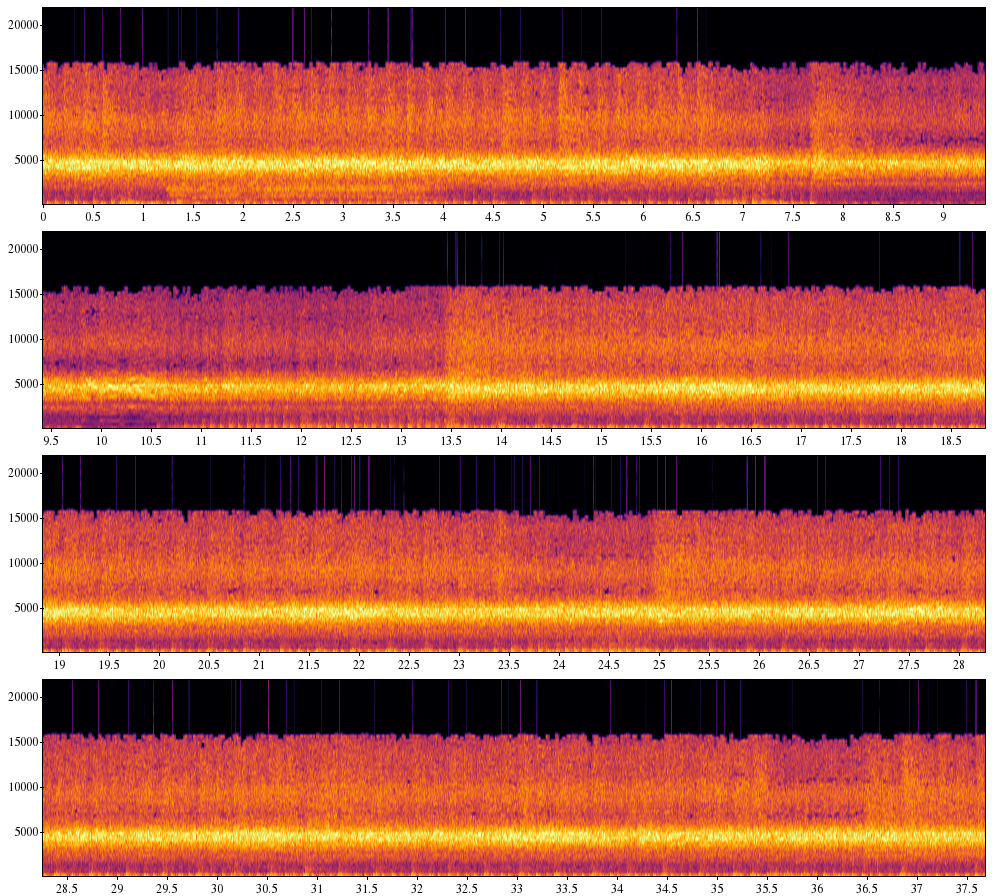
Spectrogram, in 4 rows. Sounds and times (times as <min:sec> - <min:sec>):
Music: 0:00.0 - 0:37.6.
